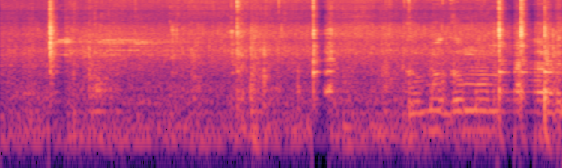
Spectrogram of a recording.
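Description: Mutton curry frying in a pan aboard a parked lorry, a continuous sizzle broken by clanks and scrapes of a stirring utensil, louder toward the end.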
